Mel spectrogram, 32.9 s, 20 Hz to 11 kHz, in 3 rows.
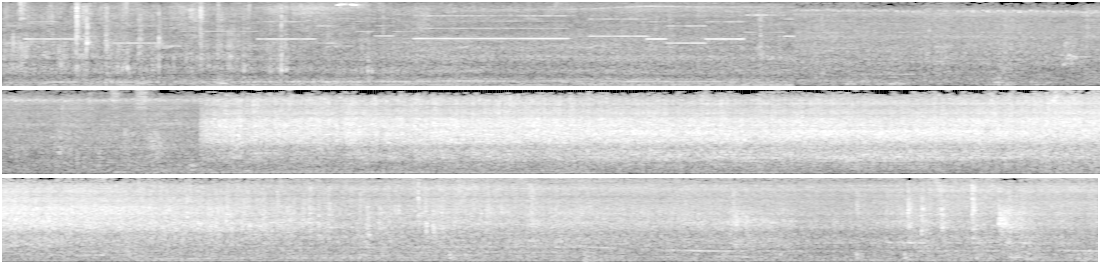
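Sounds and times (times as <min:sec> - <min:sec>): toy truck tipper mechanism whirring: 0:00.0 - 0:07.9.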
